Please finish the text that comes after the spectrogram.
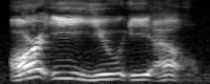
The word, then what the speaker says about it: Reuel: uh ryul riol real r-e-u-e-l is not an easy name to pronounce i think it's actually pronounced uh reuel if you know the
